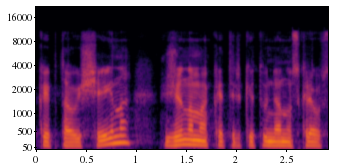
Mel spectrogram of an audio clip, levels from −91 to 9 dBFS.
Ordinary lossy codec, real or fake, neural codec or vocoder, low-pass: Opus, 32 kbps; real; none; 10.8 kHz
